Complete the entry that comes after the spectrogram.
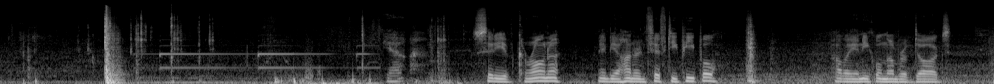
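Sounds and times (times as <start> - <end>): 
rustling and shuffling movement: 0.1 - 4.7
car door thumping shut: 1.0 - 3.6
steady two-tone electronic chime: 1.4 - 3.9
speech: 3.9 - 7.3, 8.3 - 9.6.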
